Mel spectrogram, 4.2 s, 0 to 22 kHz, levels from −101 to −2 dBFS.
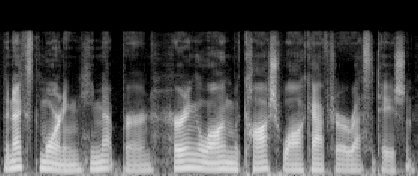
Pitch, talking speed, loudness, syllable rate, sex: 100 Hz, 185 wpm, -20 LUFS, 5.6 syllables/s, male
